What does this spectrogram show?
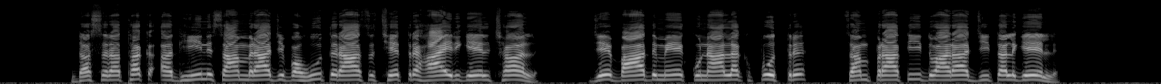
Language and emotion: Maithili, neutral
